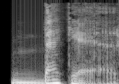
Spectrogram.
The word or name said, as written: becquer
